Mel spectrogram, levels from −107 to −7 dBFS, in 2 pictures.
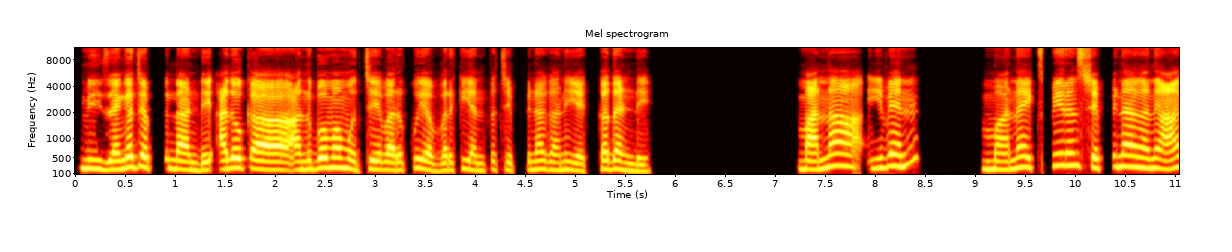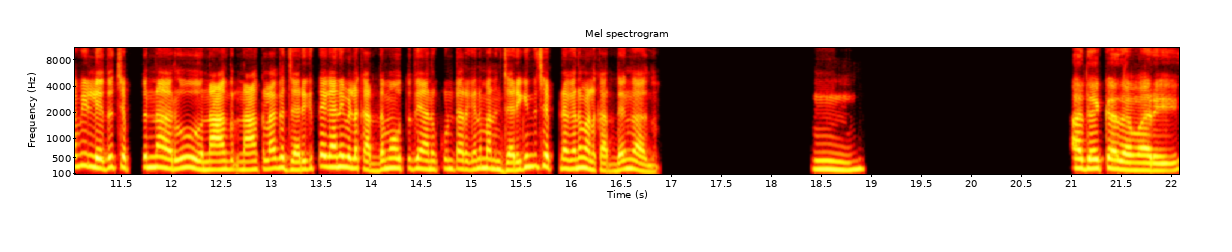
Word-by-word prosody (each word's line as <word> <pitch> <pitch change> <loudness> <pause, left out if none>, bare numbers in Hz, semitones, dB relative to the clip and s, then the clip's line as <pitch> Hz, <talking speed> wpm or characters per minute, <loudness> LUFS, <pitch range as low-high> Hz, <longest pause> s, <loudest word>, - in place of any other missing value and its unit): నిజంగా 220 +2 +2
చెప్తున్నా 230 -4 +1
అండి. 190 0 -3 0.2
అదొక 240 +1 +4 0.5
అనుభవం 250 +5 +2
వచ్చే 215 +1 -2
వరకు 195 +5 -1 0.2
ఎవ్వరికీ 185 +5 -6
ఎంత 180 -1 -11
చెప్పినా 200 +2 -6
గాని 195 +1 -6
ఎక్కదండి. 190 -5 -1 1.6
మన 210 +6 +5 0.5
ఈవెన్ 285 +3 +3 0.9
మన 210 +2 -2
ఎక్స్పీరియన్స్ 305 +3 -1
చెప్పినా 270 +3 +1
గాని, 245 -1 +1
"ఆ! - - +5
వీళ్లేదో 260 -4 +1
చెప్తున్నారు. 260 -2 -2 0.3
నాకు 210 +1 +1
నాకులాగా 220 +5 -2
జరిగితే 210 +8 -3
గాని 270 0 +2
వీళ్ళకర్థమవుతది" 235 +1 -3
అనుకుంటారు 220 0 -7
గానీ, 240 +2 -4
మనం 220 -2 -4
జరిగింది 270 +9 -2
చెప్పినా 235 -4 -2
గాని 250 +2 -1
వాళ్ళకర్థం 195 0 -5
కాదు. 165 -4 -7 1.6
హ్మ్. 210 -1 -5 2.2
అదే 235 0 +1
కదా 215 -4 0
మరి! 180 -1 -1
225 Hz, 105 wpm, -23 LUFS, 205-245 Hz, 2.2 s, మన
